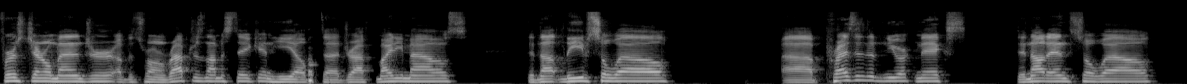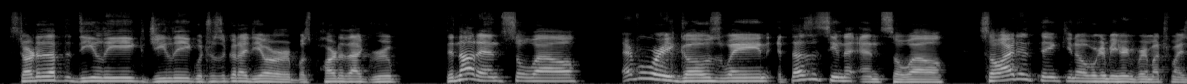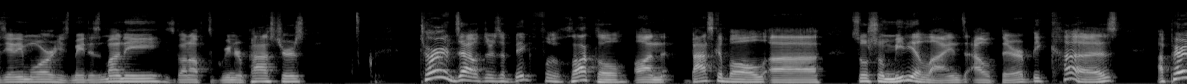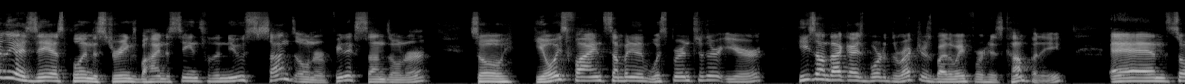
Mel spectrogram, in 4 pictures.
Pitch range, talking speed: 120-160 Hz, 185 wpm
